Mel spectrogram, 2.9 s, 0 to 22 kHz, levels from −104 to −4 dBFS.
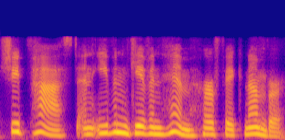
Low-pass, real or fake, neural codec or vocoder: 7.2 kHz; fake; codec, 24 kHz, 0.9 kbps, DualCodec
